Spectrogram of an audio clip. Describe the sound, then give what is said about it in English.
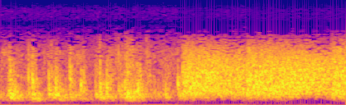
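Gunshots fired at outlaws fleeing with cash from a robbed safe: a rapid, loud volley of sharp cracks for nearly two seconds, then a continuous rushing roar. “Who are you shooting at? Well, a couple of outlaws stole the cash from the safe.”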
